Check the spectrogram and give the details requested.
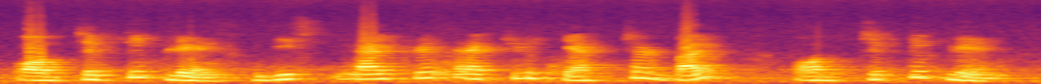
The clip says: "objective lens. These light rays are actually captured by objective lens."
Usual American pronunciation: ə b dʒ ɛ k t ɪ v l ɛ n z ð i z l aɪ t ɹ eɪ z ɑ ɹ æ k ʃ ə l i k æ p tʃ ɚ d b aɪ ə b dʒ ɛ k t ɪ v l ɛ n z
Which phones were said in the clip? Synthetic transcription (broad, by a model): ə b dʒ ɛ k t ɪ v l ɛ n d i s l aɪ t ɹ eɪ s ɑ ɹ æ k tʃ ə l i k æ p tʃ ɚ d b aɪ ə b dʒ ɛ k t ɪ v l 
